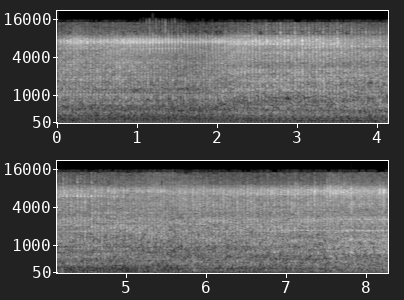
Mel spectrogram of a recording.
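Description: A farm feed-distributing machine's engine runs steadily nearby, a loud continuous mechanical rumble and clatter with no pauses.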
